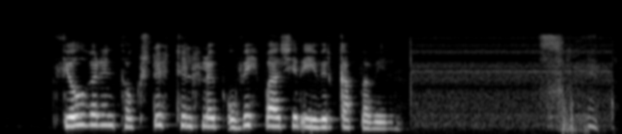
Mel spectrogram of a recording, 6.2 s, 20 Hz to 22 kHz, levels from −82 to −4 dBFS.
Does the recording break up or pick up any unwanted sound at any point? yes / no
yes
